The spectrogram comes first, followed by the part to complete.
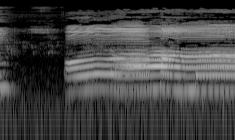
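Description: Children singing a song without words heard here: a brief pause of about half a second, then one long held note.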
